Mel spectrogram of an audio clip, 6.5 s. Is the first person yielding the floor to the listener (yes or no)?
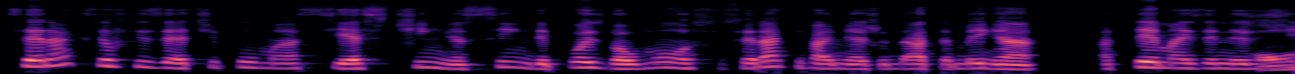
yes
